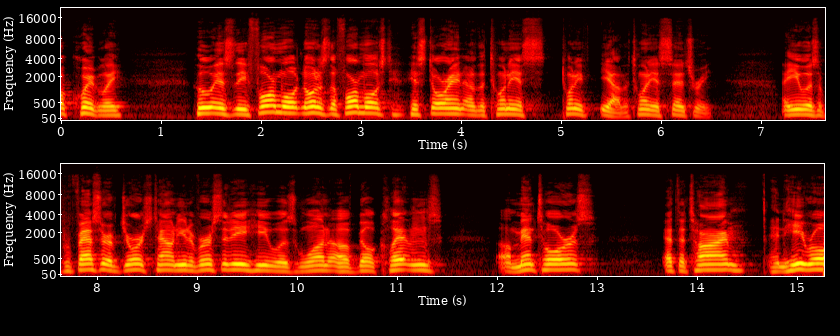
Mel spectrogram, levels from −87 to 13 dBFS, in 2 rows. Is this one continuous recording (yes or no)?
no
